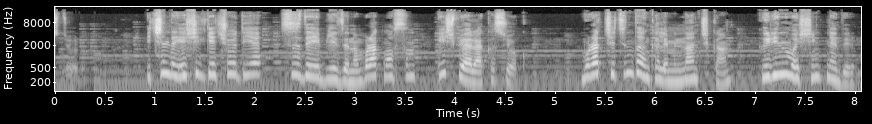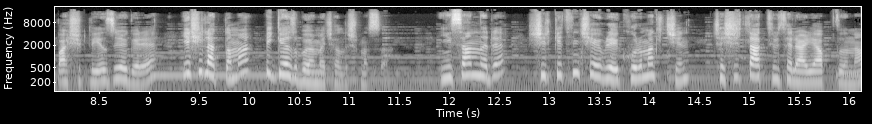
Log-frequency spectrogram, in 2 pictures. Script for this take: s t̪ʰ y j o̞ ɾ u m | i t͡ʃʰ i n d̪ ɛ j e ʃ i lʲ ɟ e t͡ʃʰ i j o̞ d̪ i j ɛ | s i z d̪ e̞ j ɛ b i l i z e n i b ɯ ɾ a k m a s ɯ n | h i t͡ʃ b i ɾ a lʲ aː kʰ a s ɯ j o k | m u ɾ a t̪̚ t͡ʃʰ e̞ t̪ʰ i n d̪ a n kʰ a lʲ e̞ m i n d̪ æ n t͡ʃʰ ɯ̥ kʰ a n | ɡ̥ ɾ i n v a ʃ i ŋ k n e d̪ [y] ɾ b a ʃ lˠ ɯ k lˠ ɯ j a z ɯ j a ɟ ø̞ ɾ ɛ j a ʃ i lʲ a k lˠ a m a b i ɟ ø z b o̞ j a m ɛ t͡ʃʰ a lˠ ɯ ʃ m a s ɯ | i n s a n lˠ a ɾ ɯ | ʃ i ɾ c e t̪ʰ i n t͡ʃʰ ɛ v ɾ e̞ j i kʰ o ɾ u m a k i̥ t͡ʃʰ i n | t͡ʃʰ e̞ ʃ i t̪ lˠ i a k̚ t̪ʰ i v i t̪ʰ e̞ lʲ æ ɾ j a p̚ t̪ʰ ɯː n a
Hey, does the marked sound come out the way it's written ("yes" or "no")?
no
